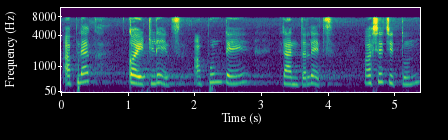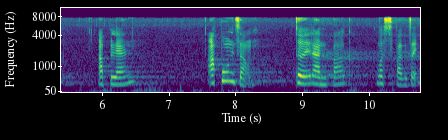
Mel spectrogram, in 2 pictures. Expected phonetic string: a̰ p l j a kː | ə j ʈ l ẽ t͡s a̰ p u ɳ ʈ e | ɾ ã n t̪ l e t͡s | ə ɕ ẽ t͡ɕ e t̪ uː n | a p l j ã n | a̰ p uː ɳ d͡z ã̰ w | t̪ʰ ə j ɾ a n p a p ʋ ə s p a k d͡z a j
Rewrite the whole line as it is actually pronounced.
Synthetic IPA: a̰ p l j a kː | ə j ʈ l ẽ t͡s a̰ p u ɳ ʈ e | ɾ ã n t̪ l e t͡s | ə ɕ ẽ t͡ɕ i t̪ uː n | a p l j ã n | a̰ p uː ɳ d͡z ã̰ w | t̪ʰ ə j ɾ a n p a k ʋ ə s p a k d͡z a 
